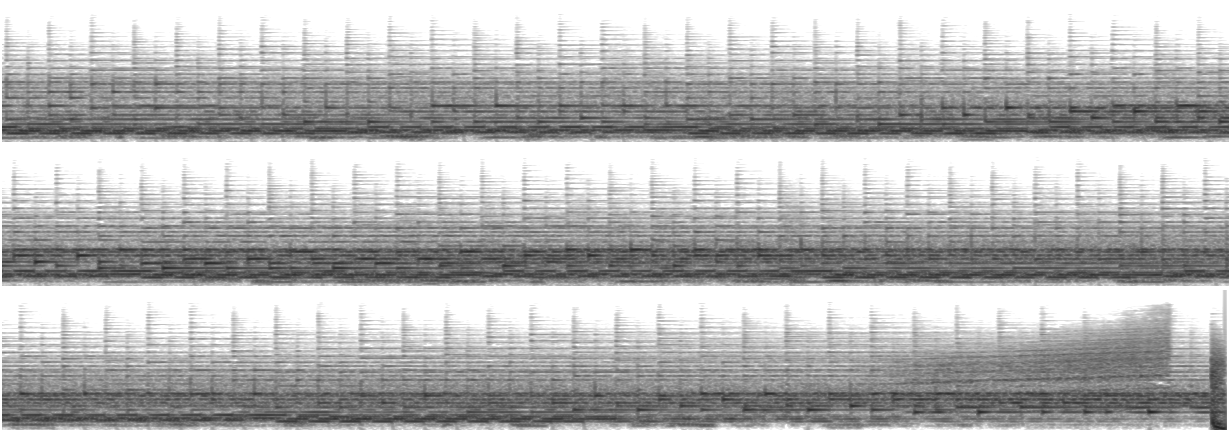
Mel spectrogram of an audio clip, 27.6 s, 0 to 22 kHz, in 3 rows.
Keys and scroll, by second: 13.2 ctrl+t, 20.3 ctrl+t.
